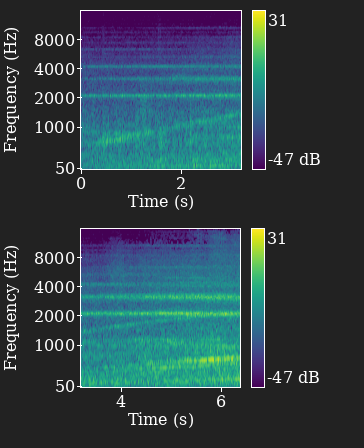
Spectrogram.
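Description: Electric commuter train pulling out of the platform, its motors whining in several tones that rise slowly in pitch as it speeds up, growing steadily louder as the cars roll past.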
